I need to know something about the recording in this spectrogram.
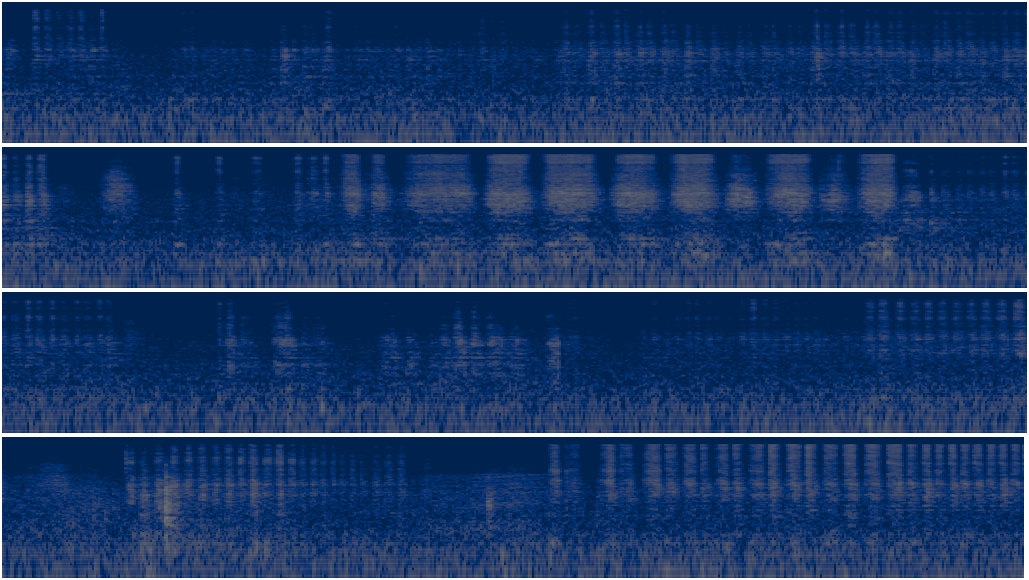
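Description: Faint scratching of a darker drawing pencil shading on paper. About ten seconds in comes a run of back-and-forth strokes, about two a second; near the end the strokes are quicker and closer together.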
